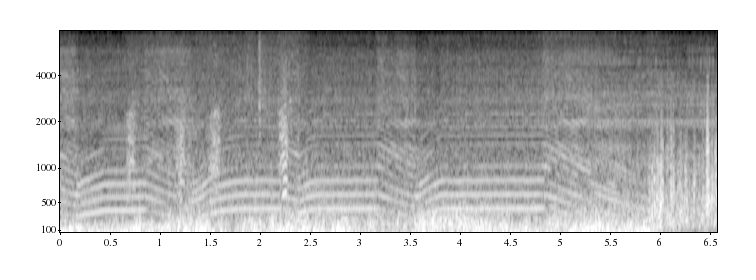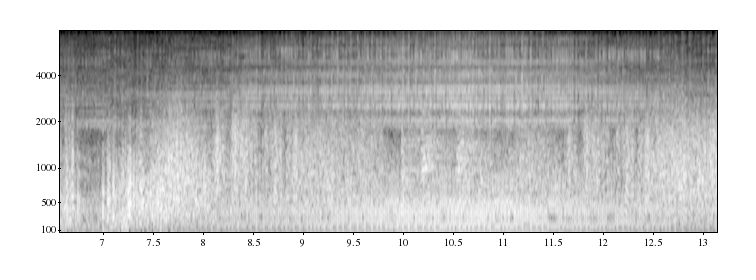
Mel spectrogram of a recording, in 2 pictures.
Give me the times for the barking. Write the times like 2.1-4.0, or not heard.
0.7-2.5, 9.9-10.8.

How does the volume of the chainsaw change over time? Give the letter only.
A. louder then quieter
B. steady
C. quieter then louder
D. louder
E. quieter
D.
